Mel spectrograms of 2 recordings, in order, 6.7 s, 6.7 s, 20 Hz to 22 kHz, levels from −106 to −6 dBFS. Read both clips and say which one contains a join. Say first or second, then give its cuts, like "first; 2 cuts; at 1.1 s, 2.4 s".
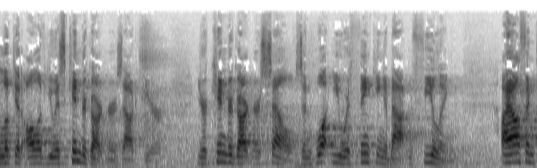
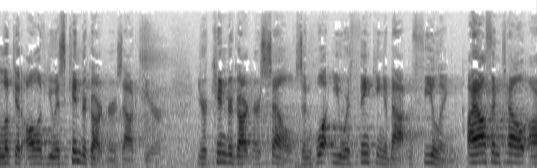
second; 1 cut; at 5.8 s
